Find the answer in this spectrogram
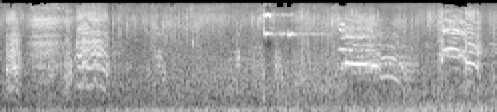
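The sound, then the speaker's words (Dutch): A male coot gives several short, high-pitched squeaking calls in bursts, thin and piercing like a rubbing bicycle wheel, over a steady low rumble of background noise. “Dit is een mannetje meerkoes. Die heeft een hele hoge piep. Als een soort aangelopen fietswiel.”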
